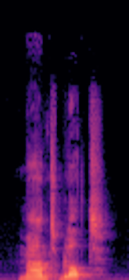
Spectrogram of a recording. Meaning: monthly (publication that is published once a month, possibly excepting one or more holiday months)
- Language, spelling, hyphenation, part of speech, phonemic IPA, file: Dutch, maandblad, maand‧blad, noun, /ˈmaːnt.blɑt/, Nl-maandblad.ogg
